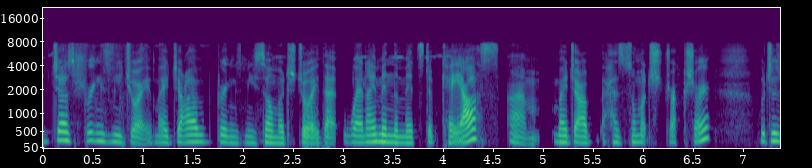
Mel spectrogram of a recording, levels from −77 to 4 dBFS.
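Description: Bit errors on an ADPCM link strike at 0.79–0.91 s after "just brings me", 2.60–2.92 s before "when I'm in the", 4.82–4.95 s before "my job has so", and 7.02–7.19 s. Each is a pop and rough burst with brief level jumps that rings on as the decoder's predictor recovers. That lingering roughness, rather than a clean gap, separates these from dropouts. The G.722 wideband coding underneath sounds clear up to about 7 kHz.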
